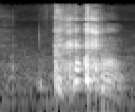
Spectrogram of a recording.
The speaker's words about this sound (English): Oh my goodness. I coughed away from Kinger for everybody on the mic.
